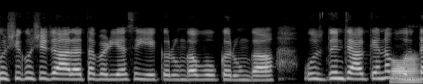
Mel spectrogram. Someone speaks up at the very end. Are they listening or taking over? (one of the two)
listening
